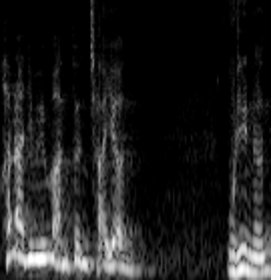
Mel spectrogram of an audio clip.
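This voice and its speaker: A man's high-pitched voice. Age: 70s. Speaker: retired pastor. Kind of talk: sermon. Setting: church. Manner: halting, with many fillers; animated, with sound effects.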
